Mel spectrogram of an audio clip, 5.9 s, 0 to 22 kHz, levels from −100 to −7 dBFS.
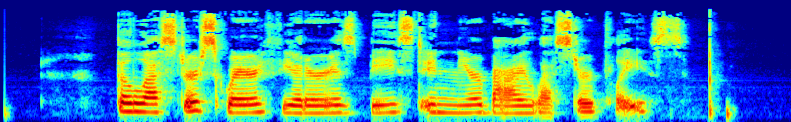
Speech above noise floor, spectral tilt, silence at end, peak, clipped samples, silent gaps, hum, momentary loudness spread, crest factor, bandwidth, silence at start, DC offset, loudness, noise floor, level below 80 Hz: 38 dB; -1.5 dB/octave; 0.45 s; -2 dBFS; under 0.1%; none; none; 13 LU; 18 dB; 16 kHz; 0.9 s; under 0.1%; -17 LUFS; -56 dBFS; -66 dBFS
